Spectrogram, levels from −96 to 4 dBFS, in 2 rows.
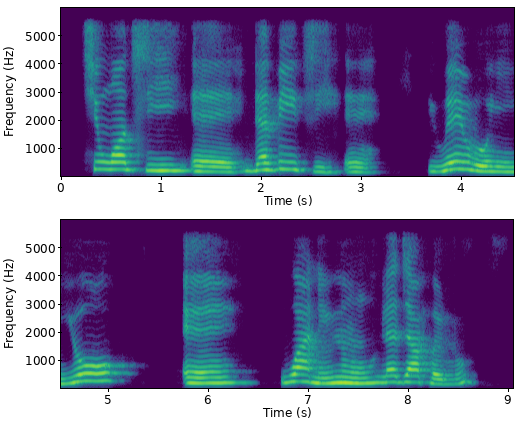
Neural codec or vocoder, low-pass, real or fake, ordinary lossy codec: codec, 24 kHz, 1.2 kbps, DualCodec; 5.4 kHz; fake; none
